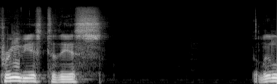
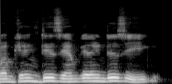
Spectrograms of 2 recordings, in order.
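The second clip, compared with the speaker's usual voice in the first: higher-pitched dizzy plea; retold pleading; mock begging; 5 semitones higher, 3 dB louder than usual. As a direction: beg lightly, imitating a poisoned villain. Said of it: "starts begging and whatnot".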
